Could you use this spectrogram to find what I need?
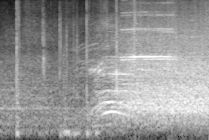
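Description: A large crowd roars loudly in an echoing arena.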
